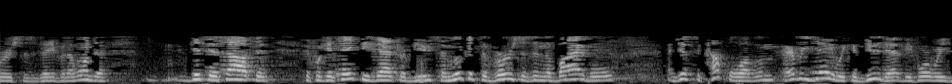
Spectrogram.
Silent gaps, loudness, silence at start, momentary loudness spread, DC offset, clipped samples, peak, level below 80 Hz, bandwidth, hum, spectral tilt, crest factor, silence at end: none; -22 LUFS; 0 s; 15 LU; under 0.1%; under 0.1%; -4 dBFS; -64 dBFS; 3.9 kHz; none; -10 dB/octave; 18 dB; 0 s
